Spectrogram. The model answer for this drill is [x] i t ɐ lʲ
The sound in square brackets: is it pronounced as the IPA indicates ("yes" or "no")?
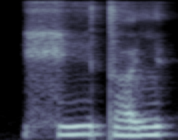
yes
